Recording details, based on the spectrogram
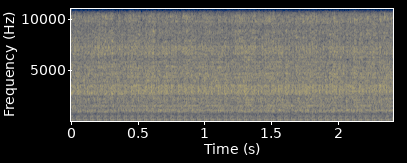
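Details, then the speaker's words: SSR pit bike (72cc or possibly 50, unsure) that sat for unknown years, kick-started without choke and with oil full: steady, even idle with regular firing pulses and no misses or stumbles. Normal idle. "kick this thing off please run oh and it's not even choked sounds good"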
